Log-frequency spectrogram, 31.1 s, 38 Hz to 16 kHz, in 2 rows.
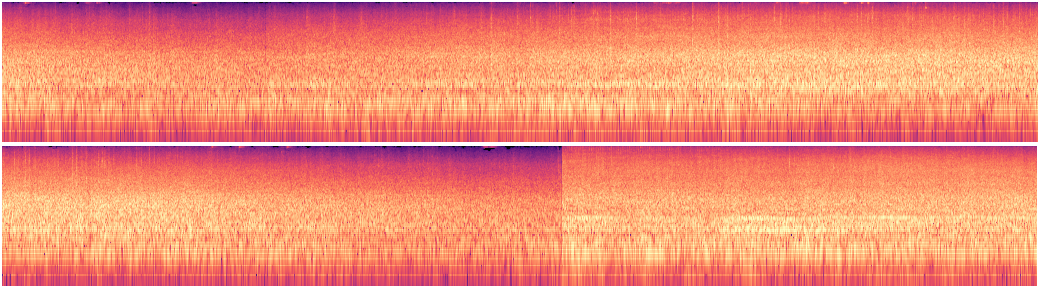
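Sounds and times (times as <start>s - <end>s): model train wheels rumbling: 0.0s - 31.0s.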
